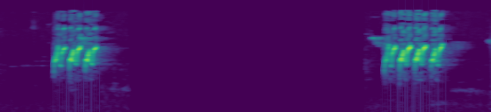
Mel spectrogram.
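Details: Ruby-throated bulbul (kutilang emas), a male in breeding condition, calling to a female: two short bursts of three or four quick, bright, bubbling notes separated by about three seconds of quiet.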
